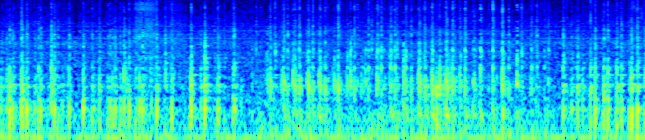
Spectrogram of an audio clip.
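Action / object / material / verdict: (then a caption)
tap / metal collector tin / tin-plated metal / none. A gold embossed metal Yu-Gi-Oh collector tin, a hollow rectangular box lying flat, is tapped and scratched with the long fingernails and fingertips of both hands. The result is a steady stream of quick, dull clicks and light scratching over a low, hollow body tone. Each tap dies away almost at once.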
